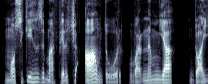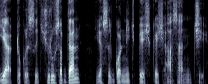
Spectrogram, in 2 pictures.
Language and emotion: Kashmiri, neutral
